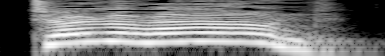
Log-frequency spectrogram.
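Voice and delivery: high, loud, urgent scream; panicked scream. Acted. King begs the driver to flee the tyrannosaur, screaming. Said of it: "King screamed".

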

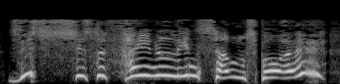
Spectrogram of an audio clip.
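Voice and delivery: high, slow hissing air god. A narrator's reading. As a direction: hiss like air from a balloon. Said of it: "His voice hissed like air".

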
